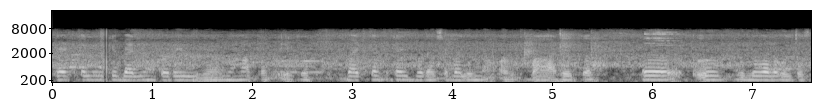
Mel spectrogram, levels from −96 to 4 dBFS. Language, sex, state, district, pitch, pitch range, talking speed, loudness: Hindi, female, Punjab, Fazilka, 215 Hz, 205-225 Hz, 180 wpm, -20 LUFS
